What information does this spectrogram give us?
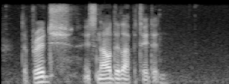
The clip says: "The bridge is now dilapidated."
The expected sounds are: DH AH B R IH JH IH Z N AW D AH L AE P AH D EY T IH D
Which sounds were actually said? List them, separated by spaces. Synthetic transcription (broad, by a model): DH AH B R IH JH IH Z N AW D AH L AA P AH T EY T IH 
